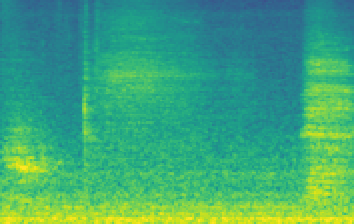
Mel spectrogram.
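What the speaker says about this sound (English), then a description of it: "Gonna do a little bit of breathing." During a bent-over stretching exercise, a person draws in two audible breaths, a sharp intake near the start and a longer one near the end, with quiet low background noise between them.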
